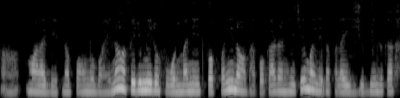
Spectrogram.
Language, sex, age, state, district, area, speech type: Nepali, female, 30-45, West Bengal, Kalimpong, rural, spontaneous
